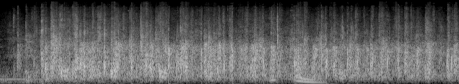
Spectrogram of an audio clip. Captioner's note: applause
